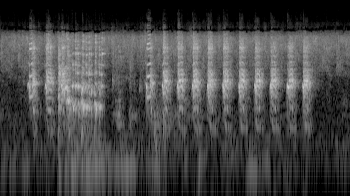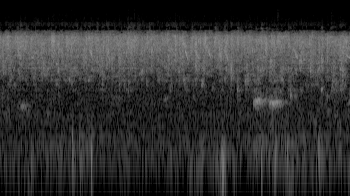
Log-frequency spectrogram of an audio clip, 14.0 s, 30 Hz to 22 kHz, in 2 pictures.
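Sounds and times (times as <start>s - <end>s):
turkey yelping: 0.6s - 2.2s, 2.9s - 6.3s
turkey gobbling: 0.6s - 6.3s.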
